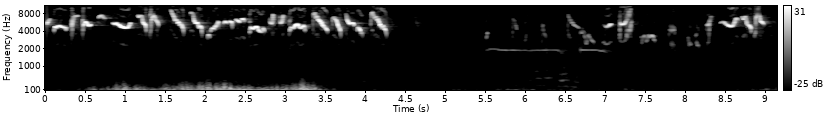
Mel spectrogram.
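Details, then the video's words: Male white-eye in the wild, singing in the ngalas and nembak styles: rapid, high twittering phrases of sharp, chattering notes for about four seconds, then a long thin whistle and scattered quieter chirps, with faint low rumbling underneath. "suara pleci jantan ngalas dan nembak"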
